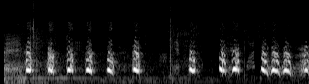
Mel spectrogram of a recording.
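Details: Six-year-old German Shepherd during protection training in a kennel, barking in a steady series of sharp, mid-pitched barks, roughly one per second, with short pauses and quicker bursts toward the end.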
